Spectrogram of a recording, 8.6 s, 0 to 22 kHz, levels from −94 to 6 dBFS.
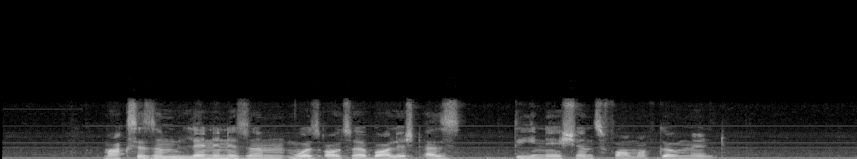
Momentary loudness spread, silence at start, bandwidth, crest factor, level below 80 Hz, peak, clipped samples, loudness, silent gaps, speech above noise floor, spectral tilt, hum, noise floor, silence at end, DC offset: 11 LU; 1.05 s; 8.4 kHz; 18 dB; -50 dBFS; -4 dBFS; under 0.1%; -20 LUFS; none; 26 dB; -6 dB/octave; none; -46 dBFS; 1.15 s; under 0.1%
